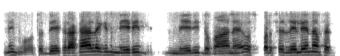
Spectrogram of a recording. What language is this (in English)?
Hindi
